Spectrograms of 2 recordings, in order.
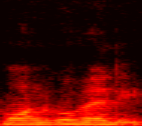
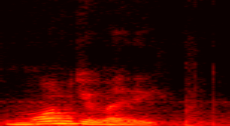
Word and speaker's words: Montgomery: The group of not Montgomery is Mont you marry.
